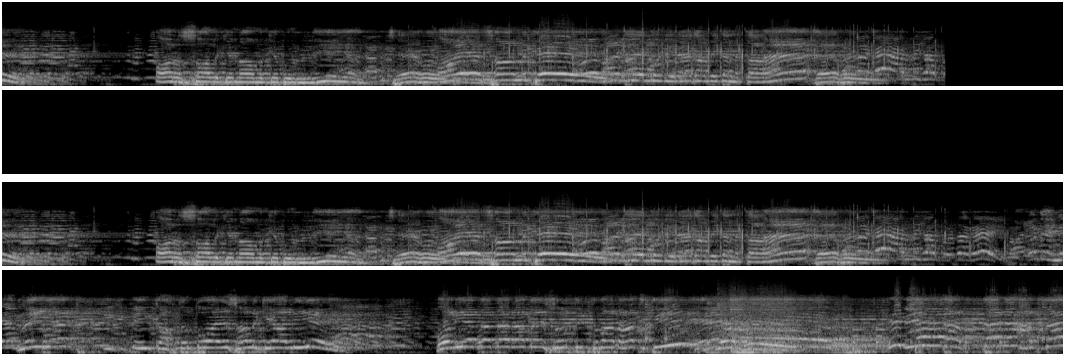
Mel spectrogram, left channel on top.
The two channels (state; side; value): drops out; left; at 9.5 s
